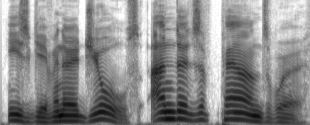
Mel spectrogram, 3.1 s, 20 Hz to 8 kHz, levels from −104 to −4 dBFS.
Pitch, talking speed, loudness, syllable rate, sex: 125 Hz, 155 wpm, -16 LUFS, 3.6 syllables/s, male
